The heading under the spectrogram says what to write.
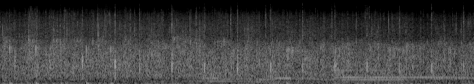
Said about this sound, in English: People are coming. Hey, let's give them a hand clap as they come.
